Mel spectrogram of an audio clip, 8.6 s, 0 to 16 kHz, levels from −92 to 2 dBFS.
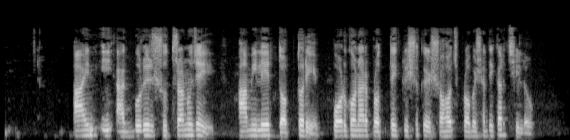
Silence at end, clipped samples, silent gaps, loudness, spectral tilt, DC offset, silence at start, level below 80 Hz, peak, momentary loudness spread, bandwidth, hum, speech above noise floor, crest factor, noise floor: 0.55 s; under 0.1%; none; -18 LUFS; -5 dB/octave; under 0.1%; 1.1 s; -58 dBFS; -2 dBFS; 7 LU; 7.8 kHz; none; 43 dB; 18 dB; -61 dBFS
